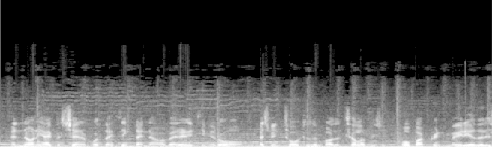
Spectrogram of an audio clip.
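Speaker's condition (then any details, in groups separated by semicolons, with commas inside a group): No condition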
